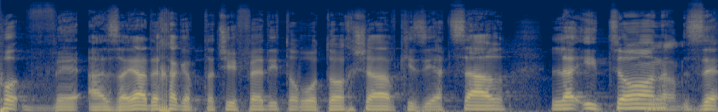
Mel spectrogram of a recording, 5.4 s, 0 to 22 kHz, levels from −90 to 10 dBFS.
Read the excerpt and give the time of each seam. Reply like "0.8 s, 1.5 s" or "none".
1.5 s, 2.2 s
